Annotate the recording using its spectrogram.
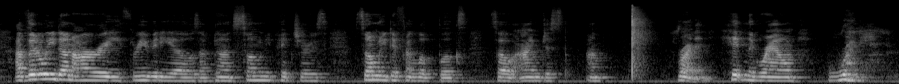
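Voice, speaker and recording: A woman's fairly low, fairly quick voice with fairly even intonation, amid noticeable background noise and audible room echo. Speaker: nursing student and vlogger. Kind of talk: casual vlog update. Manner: halting, stumbling; rambling.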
